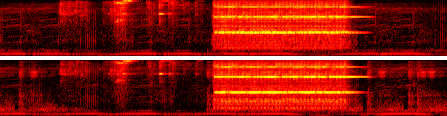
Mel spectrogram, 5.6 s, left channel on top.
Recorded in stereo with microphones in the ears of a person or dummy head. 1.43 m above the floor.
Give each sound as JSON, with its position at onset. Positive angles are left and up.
{"t": 0.8, "sound": "keys jangling", "side_deg": 65, "distance_m": 0.9}
{"t": 2.7, "sound": "a phone ringing", "side_deg": 30, "distance_m": 1.6}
